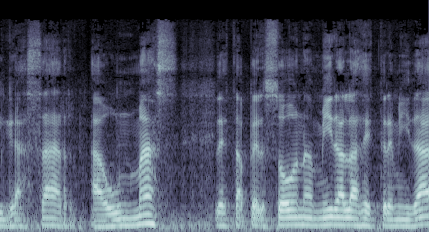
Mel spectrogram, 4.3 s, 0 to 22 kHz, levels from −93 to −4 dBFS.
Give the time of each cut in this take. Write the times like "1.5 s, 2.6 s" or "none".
2.2 s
